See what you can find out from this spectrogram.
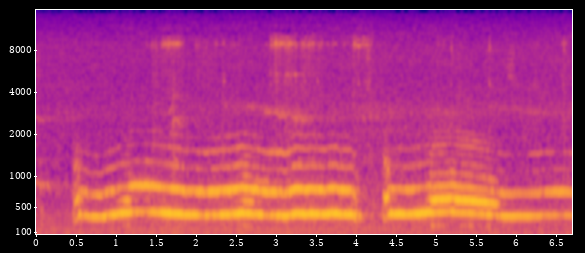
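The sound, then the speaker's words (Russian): A dog howls in two long, sustained wails, each holding a steady, clear pitch before a brief pause separates them. The sound is loud and carries on its own with no voices. “А собака почему воет?”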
